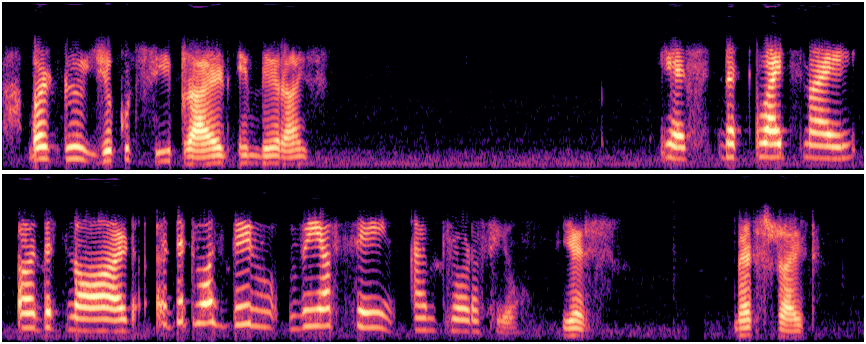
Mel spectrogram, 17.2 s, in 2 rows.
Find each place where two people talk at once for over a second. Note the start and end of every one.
none

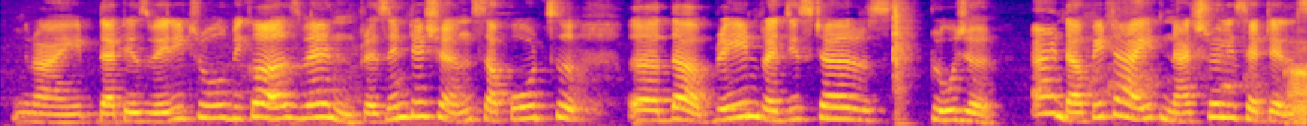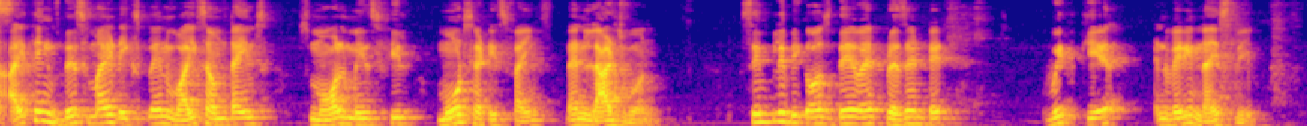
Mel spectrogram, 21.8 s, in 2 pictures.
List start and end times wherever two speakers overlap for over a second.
none

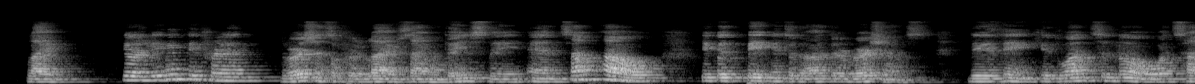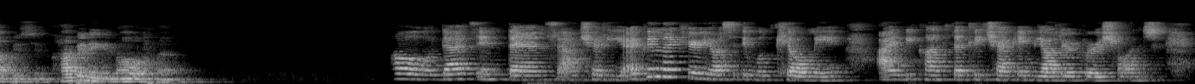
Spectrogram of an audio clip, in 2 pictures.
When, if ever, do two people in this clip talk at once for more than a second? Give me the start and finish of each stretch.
none

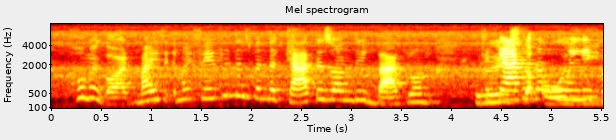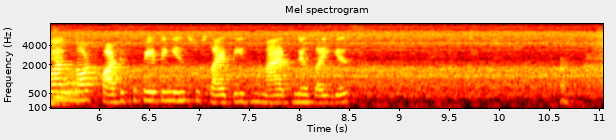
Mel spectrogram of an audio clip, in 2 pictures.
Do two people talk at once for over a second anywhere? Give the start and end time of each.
4.3-5.7

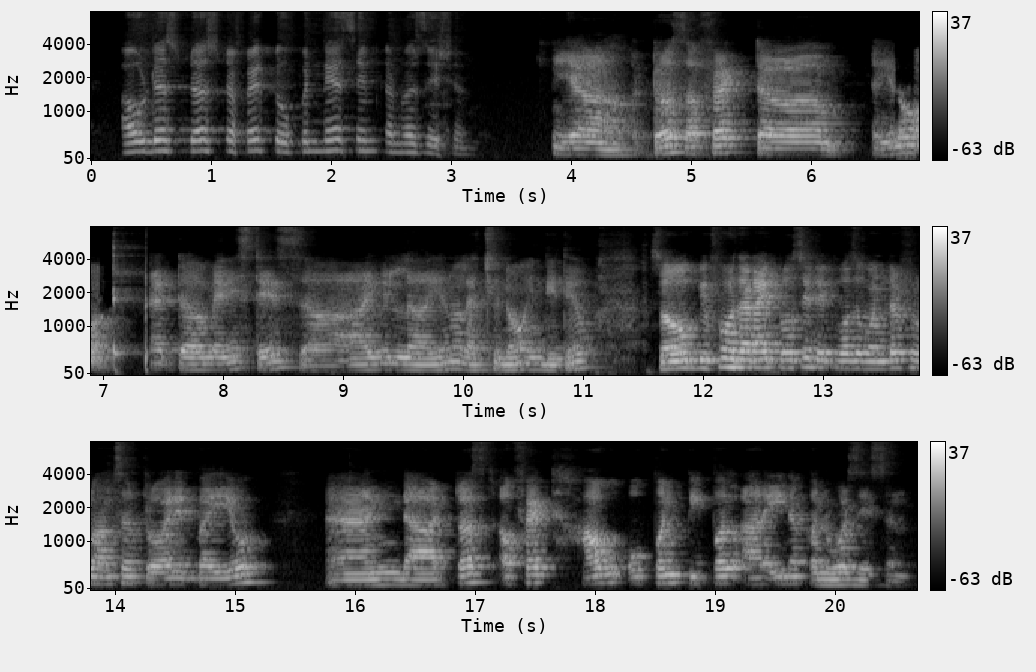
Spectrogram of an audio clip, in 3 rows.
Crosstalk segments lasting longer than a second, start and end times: none

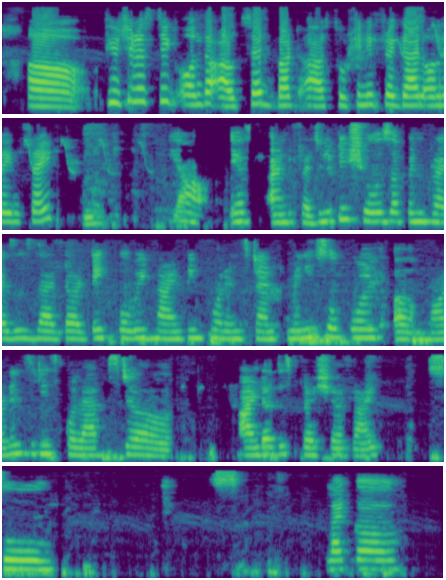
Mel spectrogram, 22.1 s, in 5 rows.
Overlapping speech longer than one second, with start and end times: none

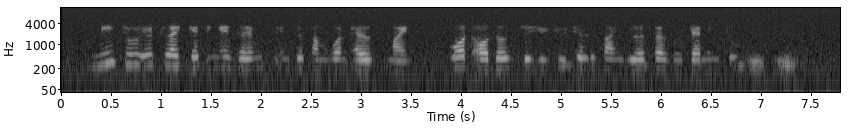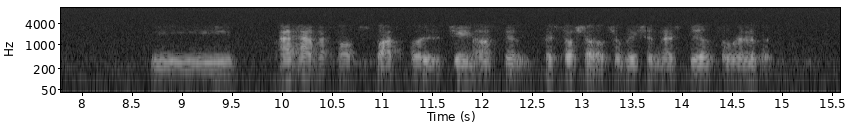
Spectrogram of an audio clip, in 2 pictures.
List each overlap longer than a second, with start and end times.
none

